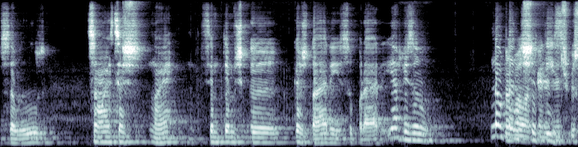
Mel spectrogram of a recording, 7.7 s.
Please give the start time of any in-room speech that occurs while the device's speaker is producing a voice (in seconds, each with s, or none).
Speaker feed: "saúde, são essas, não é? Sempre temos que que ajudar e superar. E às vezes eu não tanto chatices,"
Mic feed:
6.7 s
